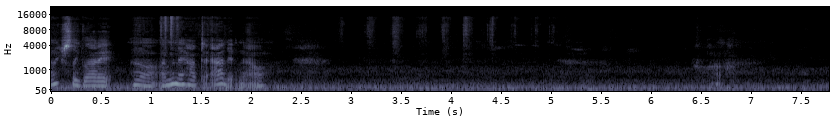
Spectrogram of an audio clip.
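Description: A small paintbrush softly dabs and brushes against a carved surface.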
